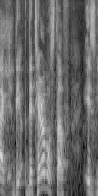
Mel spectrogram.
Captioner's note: laughing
